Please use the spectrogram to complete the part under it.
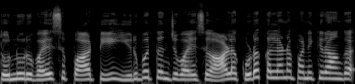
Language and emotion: Tamil, surprised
